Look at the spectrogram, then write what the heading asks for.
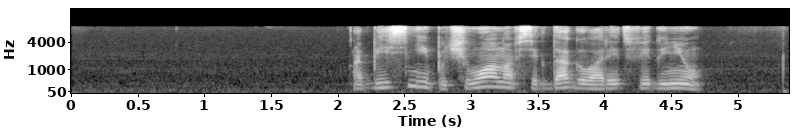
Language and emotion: Russian, neutral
